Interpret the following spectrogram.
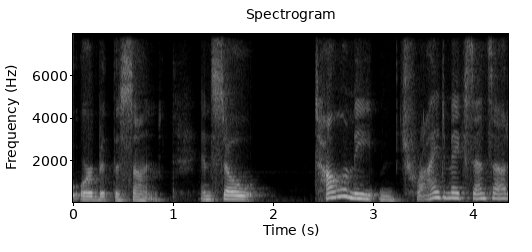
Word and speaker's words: Ptolemy: the heavens was an Egyptian astronomer named Claudius Ptolemy the P is silent so Claudius Ptolemy looked at all of the data from the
